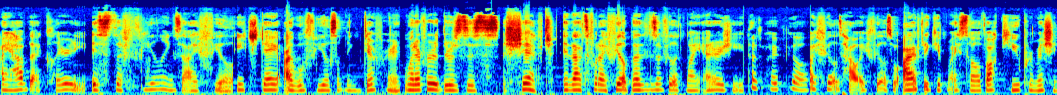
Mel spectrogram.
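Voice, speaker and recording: A woman speaks fairly quickly with hardly any pauses while noticeable background noise continues behind her. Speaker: spiritual content creator. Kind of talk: casual talk to camera. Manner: whispered.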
